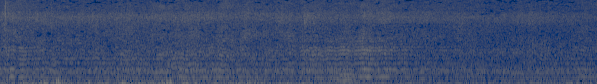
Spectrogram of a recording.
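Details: Bees humming in a steady, dense drone, a low, layered buzz with faint rising and falling tones and no pauses throughout.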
